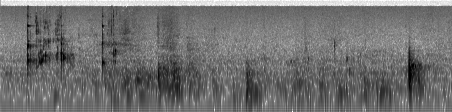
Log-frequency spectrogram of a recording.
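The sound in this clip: Water being poured, faint and quiet, with a few sharp clinks and light trickling splashes spread across the stretch.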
